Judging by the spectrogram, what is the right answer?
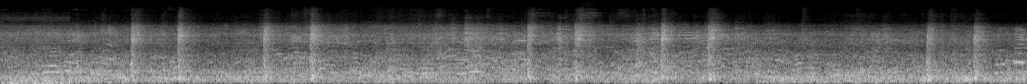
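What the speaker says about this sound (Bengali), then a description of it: "প্রায় দুই ঘন্টা পর আমার ট্রেনটা প্রবেশ করতেছে প্ল্যাটফর্মে" A train arriving at a station platform rumbles steadily nearby with rhythmic wheel clatter and occasional clicks, loud and continuous throughout, with faint voices in the background.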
